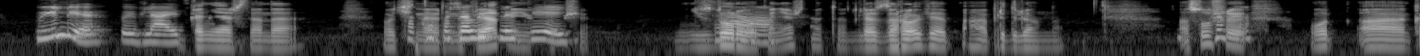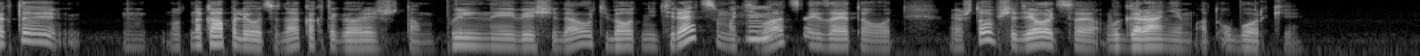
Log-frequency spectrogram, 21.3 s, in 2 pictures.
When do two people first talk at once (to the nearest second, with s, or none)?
3 s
